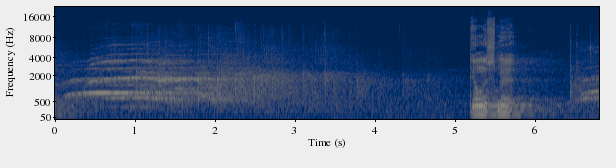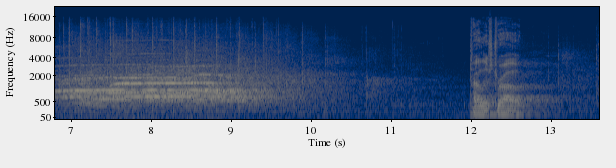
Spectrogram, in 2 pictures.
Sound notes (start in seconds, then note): 0.0 applause, cheering; 6.4 applause, cheering; 13.0 applause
